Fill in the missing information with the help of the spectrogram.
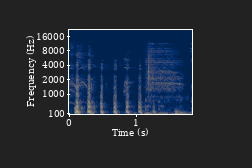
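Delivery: a real little laugh; airy laugh. Real, not acted. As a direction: laugh at your own one-liner. Guest laughs at own joke.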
